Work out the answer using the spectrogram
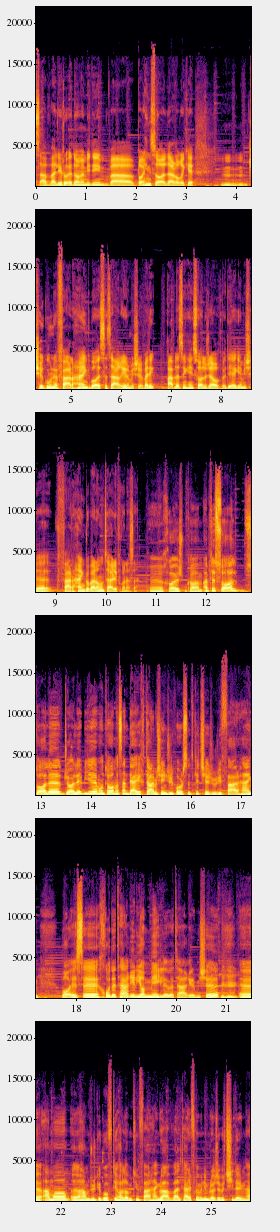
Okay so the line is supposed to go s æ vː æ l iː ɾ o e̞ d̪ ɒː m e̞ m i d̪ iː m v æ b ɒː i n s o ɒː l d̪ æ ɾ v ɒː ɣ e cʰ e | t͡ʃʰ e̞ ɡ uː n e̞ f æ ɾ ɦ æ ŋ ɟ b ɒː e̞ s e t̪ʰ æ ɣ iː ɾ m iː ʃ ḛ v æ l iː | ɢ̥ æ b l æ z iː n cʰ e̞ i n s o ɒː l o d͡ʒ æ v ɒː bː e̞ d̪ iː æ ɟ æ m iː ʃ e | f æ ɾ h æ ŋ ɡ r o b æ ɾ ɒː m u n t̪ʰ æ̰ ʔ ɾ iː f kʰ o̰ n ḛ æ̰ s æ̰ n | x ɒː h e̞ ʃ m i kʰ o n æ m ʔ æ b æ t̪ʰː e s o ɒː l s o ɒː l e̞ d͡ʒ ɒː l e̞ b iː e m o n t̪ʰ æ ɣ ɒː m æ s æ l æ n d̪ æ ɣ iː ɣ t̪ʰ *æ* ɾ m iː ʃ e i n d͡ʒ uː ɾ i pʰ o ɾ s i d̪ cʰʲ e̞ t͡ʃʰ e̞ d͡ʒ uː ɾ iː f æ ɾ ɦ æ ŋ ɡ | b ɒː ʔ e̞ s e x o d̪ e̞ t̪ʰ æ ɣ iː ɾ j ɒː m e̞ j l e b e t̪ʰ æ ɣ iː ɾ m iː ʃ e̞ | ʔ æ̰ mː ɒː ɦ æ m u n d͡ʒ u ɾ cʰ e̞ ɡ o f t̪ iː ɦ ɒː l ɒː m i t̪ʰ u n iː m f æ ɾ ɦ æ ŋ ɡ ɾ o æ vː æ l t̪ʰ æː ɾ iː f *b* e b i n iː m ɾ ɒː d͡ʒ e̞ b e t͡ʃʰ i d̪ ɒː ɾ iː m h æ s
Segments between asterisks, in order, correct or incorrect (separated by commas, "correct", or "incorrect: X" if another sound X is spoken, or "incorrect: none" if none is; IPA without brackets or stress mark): correct, correct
